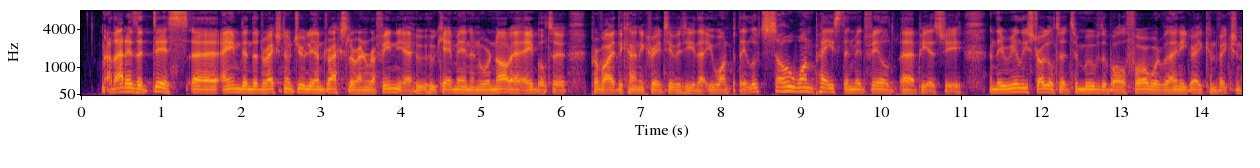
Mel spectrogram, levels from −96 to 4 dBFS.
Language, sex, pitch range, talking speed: English, male, 100-120 Hz, 225 wpm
